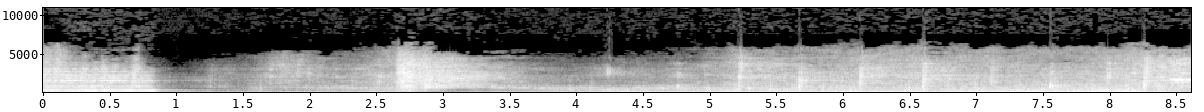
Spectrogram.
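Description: Dramatic film-score music. A sustained chord cuts off suddenly about a second in. The music returns with a sharp accent near three seconds and goes on as steady low notes under repeated struck accents.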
